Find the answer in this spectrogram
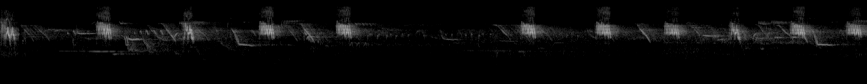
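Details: Russet sparrow singing in Hokkaido, Japan, where it mostly breeds. Sharp, high chirps come roughly once a second, with thin twittering notes between them.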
